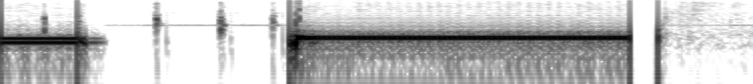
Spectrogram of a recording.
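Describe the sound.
Telephone line tones as a call is transferred to a bank's quality-control desk. A short steady tone and a few faint clicks lead into a long, loud, unbroken tone that ends with a sharp click. No one speaks.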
